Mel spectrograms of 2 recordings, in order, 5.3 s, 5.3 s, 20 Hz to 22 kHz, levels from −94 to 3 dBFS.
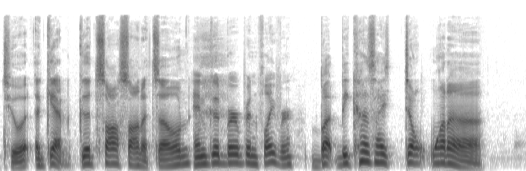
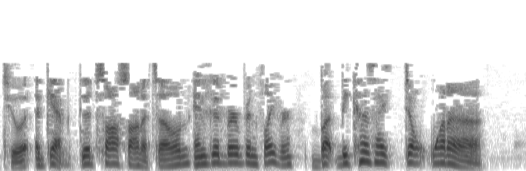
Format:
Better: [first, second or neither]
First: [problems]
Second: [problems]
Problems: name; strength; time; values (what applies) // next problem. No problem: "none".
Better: first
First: none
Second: garbled, watery; badly; nothing above 5.5 kHz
